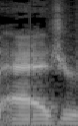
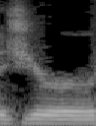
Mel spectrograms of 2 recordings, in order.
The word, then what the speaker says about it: Azure: might pronounce that word different people have different ways of saying Azure some people call it Azure some people call it Azure some people call it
